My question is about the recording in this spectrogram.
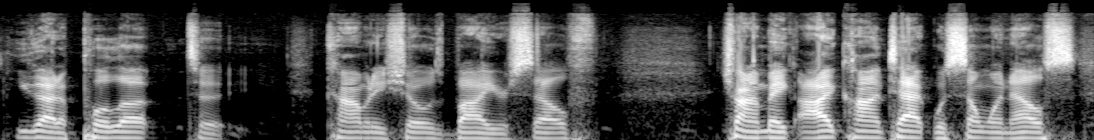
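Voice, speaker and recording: A man's voice: mid-range voice, steady tone, normal speed, smooth, no echo. A man hosting a live comedy show, joking loosely with the crowd and laughing often between lines. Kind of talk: stand-up emcee banter. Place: live comedy stream venue.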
